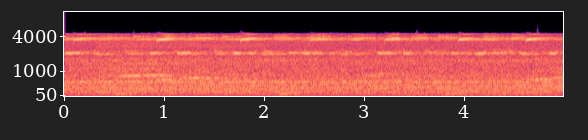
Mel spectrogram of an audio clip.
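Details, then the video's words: A dense night chorus of Lesser Antillean whistling frogs at the Divi Southwinds, with countless high, thin whistles overlapping continuously. "Bejan Whistling Tree Frogs At the Divi Southwinds"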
